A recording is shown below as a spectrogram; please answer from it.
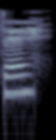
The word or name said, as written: teh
